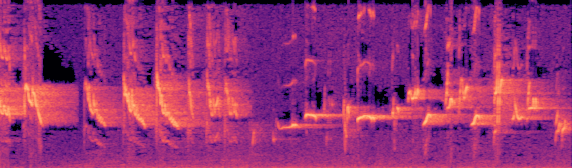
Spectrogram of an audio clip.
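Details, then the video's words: Wild white-eye song of the kind used to train captive birds to start singing: rapid, high, thin twittering of quick chirps and short downslurred notes in dense bursts, with a steady soft background hiss. "Suara Masteran Pleci Ngalas Agar Cepat Buka Paruh"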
